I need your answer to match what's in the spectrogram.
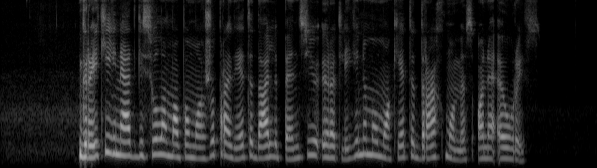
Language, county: Lithuanian, Kaunas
